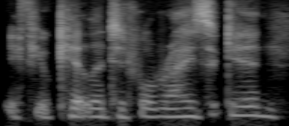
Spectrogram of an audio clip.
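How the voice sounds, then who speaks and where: A man voicing a haunted male mystic who talks in a slow, halting, flat way. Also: on the high side, gravelly, husky, dry recording, pitched above the performer's own voice.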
